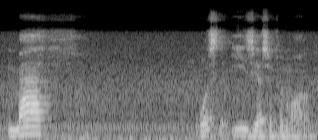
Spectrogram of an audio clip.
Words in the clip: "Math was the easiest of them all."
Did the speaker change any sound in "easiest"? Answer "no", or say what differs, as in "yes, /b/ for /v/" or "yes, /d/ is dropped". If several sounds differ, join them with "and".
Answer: no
